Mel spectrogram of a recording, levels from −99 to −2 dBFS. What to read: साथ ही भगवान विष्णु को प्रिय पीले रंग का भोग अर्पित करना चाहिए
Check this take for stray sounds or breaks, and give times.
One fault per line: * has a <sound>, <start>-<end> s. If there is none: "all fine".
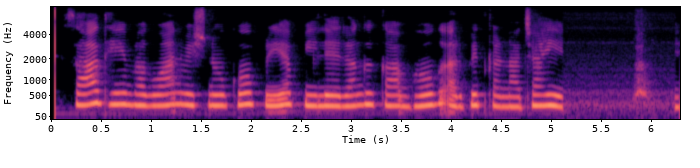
* has a bark, 5.8-6.1 s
